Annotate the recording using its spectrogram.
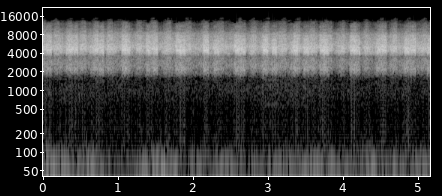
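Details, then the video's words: Midsummer cicada chorus from a pine forest in Greece, a steady shrill hiss pulsing in quick regular waves, several insects overlapping without pause. "Cicadas singing in midsummer - Nature sounds from the Greek fauna - Sounds of cicadas"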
